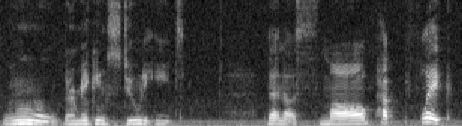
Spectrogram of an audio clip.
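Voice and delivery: plain reading voice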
